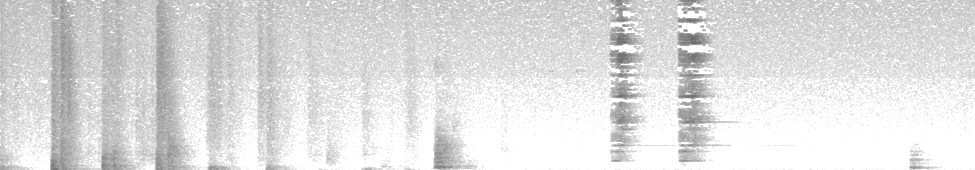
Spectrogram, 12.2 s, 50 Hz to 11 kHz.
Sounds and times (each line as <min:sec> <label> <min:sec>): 0:00.1 steps on wooden floor 0:05.2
